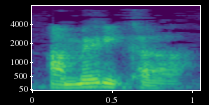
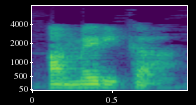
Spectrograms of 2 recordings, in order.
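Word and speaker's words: América: For example, a non-native speaker like me might sometimes pronounce Ana instead of Ana, or America instead of America, para instead of para, or abuela, abuela instead of abuela, all right?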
